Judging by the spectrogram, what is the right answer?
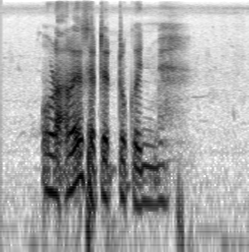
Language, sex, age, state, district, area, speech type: Santali, female, 45-60, West Bengal, Purba Bardhaman, rural, spontaneous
